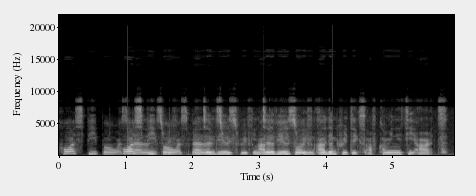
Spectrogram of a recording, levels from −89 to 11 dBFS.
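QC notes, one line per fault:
0.89–4.09 s: doubled audio track. A second full-band copy of the speech runs about a second behind the original and at roughly the same level, so every phrase is heard twice, overlapping the next one. The copy is dry, with no decay or room colouring, and it cuts in at 0.89 s and drops out at 4.09 s with no fade. That points to a duplicated capture path, likely a slower second route or an edit holding two out-of-step copies.
1.02 s and 2.04 s: microphone volume stepped up. The input level jumps abruptly by about 7 dB at 1.02 s and again by about 4 dB at 2.04 s. Voice and background noise rise together in each step, with no ramp. This matches call software judging the microphone too quiet and raising the device input gain in single increments, rather than a change at the talker's end.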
